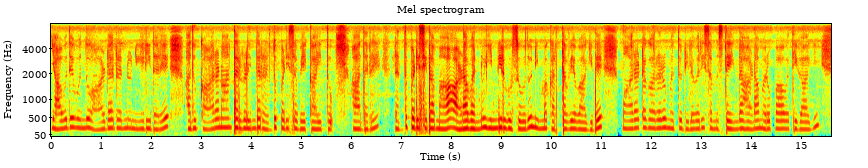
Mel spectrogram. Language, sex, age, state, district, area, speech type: Kannada, female, 45-60, Karnataka, Tumkur, rural, spontaneous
